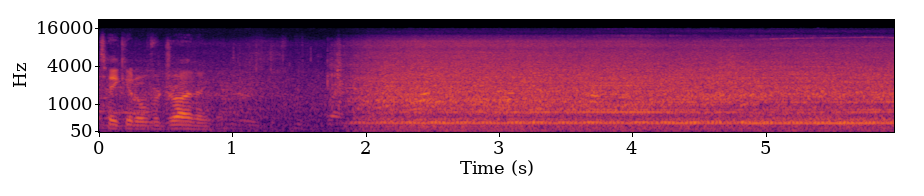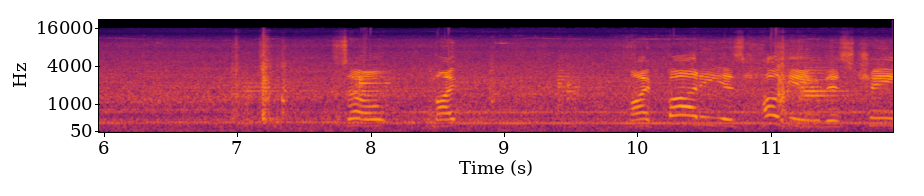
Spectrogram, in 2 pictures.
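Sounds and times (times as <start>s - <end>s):
speech: 0.0s - 2.4s, 7.8s - 8.9s, 10.0s - 11.9s
heavy machinery placing a railroad tie with diesel drone: 1.8s - 11.9s.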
